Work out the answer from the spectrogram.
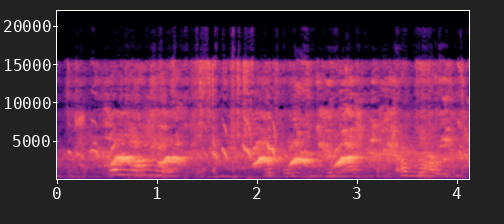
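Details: A group of Muscovy duckling chicks on a farm in Kamrup, Assam, peeping steadily with high, clear, slurred notes in rapid succession, overlapping one another, backed by faint lower murmuring.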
